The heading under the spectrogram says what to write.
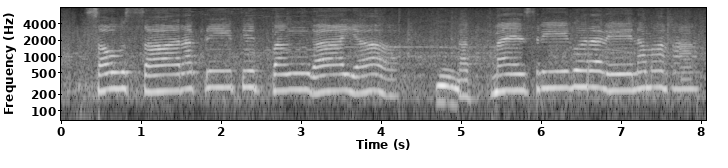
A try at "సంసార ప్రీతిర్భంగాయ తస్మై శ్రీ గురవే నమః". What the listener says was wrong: Very good.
